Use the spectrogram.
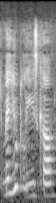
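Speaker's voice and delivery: daintily courteous, lightly hammed-up; overly polite request. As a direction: imitate a mother asking ever so nicely. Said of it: "She doesn't say".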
